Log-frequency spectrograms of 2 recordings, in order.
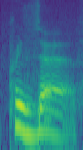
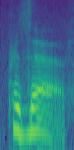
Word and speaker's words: preserve: citizen okay last word preserve this is a verb and two syllables we stress the second one preserve and it means to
